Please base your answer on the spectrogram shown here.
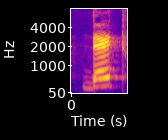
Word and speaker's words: debt: इट इज़ अ डेट finance, DEBT, जिसमें बी ये क्या है? साइलेंट लेटर है. तो डेट फाइनेंस.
